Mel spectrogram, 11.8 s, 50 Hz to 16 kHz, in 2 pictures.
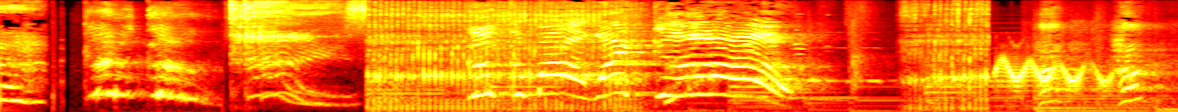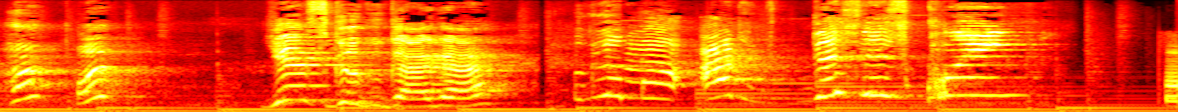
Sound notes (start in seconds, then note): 0.0 Gaga Baby laughing; 1.8 Goo Goo Mom snoring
